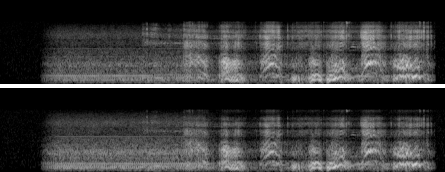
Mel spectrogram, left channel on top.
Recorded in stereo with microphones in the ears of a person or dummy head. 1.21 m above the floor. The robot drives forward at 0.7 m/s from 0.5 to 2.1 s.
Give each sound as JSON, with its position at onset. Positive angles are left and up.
{"t": 1.4, "sound": "a zipper", "side_deg": 20}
